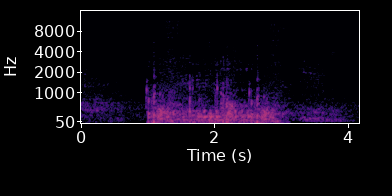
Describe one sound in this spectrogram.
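A large creature growls with a low, rough rumble.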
